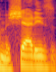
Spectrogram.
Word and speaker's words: machete: I mean, they got everything from hatchets to machetes. Brian Callen, who's here. How do you say that in Spanish? – Pronounced machete.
